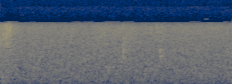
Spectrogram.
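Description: Near silence: faint steady background hiss, with one or two barely audible ticks.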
